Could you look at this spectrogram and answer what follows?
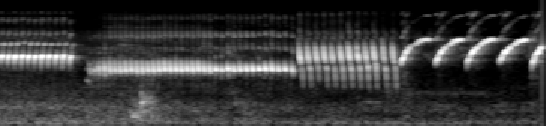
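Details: Canary song: a fast high trill drops into a lower rolling buzz, then rapid pulsed notes and a run of repeated upward-sweeping whistled swoops.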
